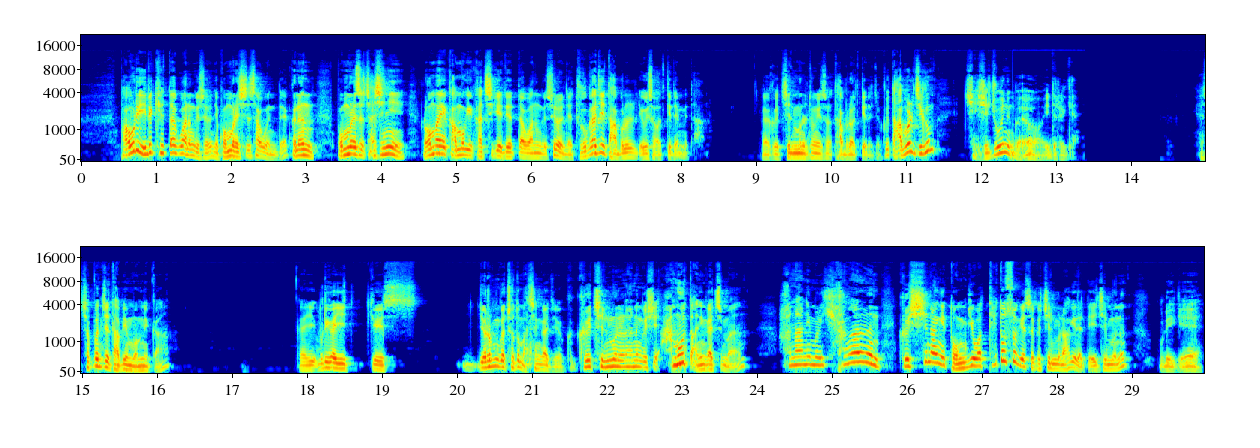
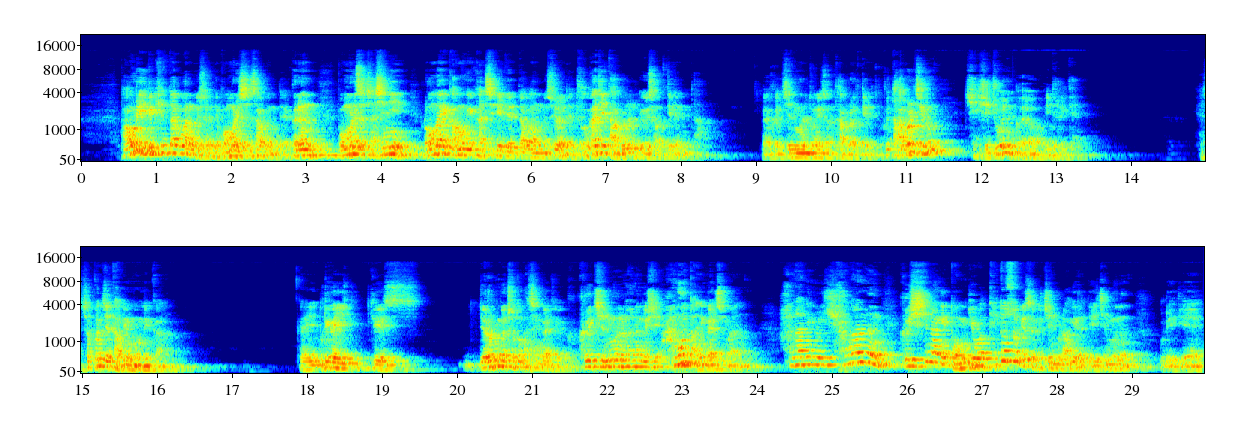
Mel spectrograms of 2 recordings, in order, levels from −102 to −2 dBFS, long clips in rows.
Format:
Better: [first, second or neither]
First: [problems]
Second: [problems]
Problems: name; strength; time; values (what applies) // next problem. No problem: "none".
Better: first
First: none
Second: off-mic speech; far // room echo; noticeable; dies away in 0.9 s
